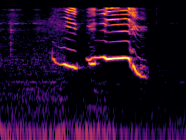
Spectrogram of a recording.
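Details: Close, loud whistled phrase from a tame, actively singing Sumbawa Black-naped Oriole: a gliding downslurred note, a brief break, then a long pure level whistle that sweeps sharply downward at the end.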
